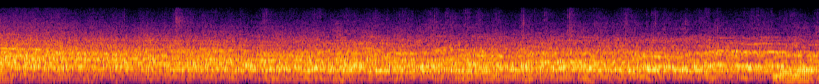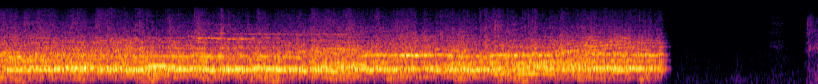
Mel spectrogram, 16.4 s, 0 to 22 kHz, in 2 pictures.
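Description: A large crowd, the Milano Cortina delegation, erupts in sustained, loud cheering and shouting at the IOC announcement of the 2026 Winter Olympics host in Lausanne, Switzerland, a dense wall of excited voices with whoops and yells rising above it, continuing steadily for about fifteen seconds before cutting off abruptly.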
